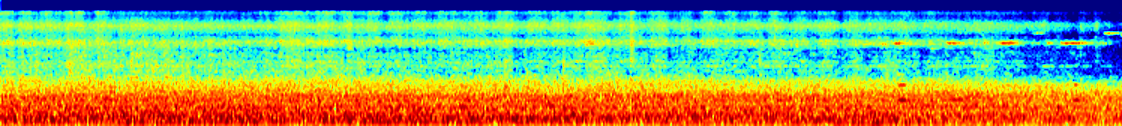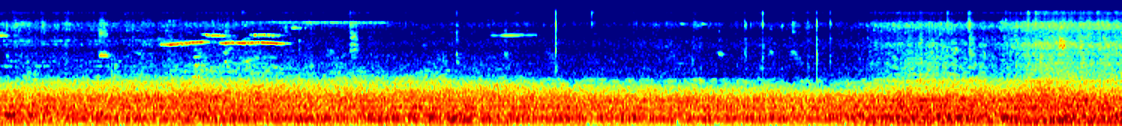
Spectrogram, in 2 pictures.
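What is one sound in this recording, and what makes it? A bus body rattles and creaks over the road.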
